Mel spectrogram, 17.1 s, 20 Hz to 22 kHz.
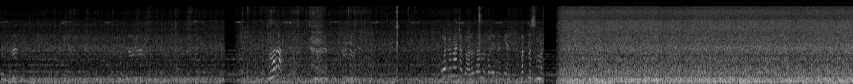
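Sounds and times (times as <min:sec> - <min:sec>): steady rain: 0:00.0 - 0:17.0.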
